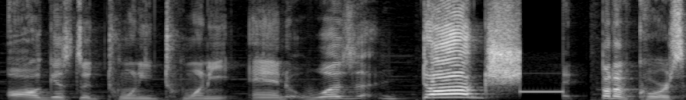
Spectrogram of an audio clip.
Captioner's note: beep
